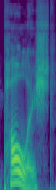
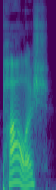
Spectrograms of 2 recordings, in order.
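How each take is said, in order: First: The first vowel is a long O sound. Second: The first vowel is a short O sound. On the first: A person who comes from Poland. "O is representing its long sound" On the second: To rub furniture so it shines. "the O is representing its short sound"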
